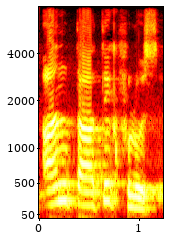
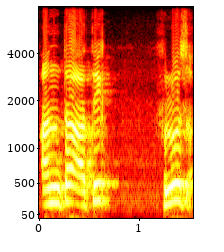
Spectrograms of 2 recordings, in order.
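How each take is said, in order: First: The first two words run together as one. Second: The first two words are said separately. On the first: "अंतातिक यानी एक में मिला करके अंत और अतिक को एक में मिला करके बोला जाता" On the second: "अलग बोलेंगे"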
